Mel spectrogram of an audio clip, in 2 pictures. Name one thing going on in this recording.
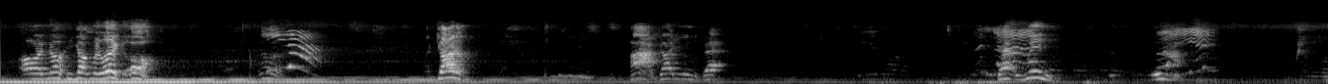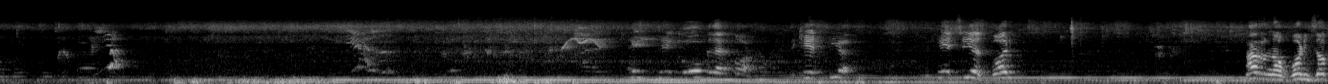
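Young children shout and laugh nearby outdoors.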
